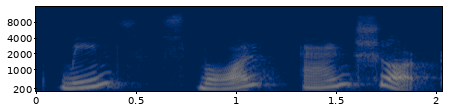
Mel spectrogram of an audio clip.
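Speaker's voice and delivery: usual speaking voice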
